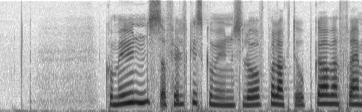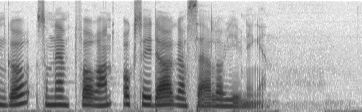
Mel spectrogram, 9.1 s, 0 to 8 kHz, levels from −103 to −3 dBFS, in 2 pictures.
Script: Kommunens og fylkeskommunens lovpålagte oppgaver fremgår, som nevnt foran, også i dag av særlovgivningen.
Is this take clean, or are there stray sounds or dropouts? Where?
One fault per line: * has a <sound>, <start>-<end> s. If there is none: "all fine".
all fine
